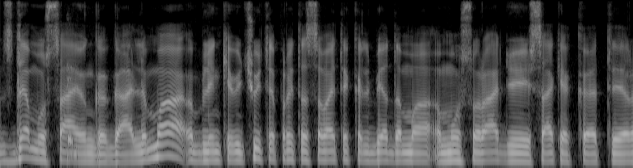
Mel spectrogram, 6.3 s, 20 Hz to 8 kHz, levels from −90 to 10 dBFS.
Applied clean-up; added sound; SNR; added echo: none; none; none; none.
